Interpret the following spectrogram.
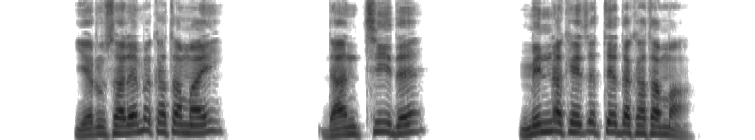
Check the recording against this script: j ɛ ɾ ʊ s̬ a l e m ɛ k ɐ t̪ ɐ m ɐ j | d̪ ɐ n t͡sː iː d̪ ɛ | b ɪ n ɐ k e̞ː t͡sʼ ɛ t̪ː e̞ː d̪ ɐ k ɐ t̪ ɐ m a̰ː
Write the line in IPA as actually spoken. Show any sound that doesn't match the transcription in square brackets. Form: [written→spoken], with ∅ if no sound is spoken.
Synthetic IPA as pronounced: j ɛ ɾ ʊ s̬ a l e m ɛ k ɐ t̪ ɐ m ɐ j | d̪ ɐ n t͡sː iː d̪ ɛ | [b→m] ɪ [n→nː] ɐ k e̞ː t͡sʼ ɛ t̪ː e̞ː d̪ ɐ k ɐ t̪ ɐ m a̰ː

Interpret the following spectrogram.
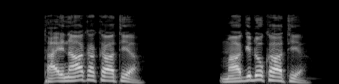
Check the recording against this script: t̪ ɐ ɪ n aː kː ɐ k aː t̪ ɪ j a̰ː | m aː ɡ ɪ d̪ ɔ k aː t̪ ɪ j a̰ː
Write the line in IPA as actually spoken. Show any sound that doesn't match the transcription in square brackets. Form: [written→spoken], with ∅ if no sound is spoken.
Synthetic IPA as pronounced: t̪ ɐ ɪ n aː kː ɐ k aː t̪ ɪ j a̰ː | m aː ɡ ɪ d̪ ɔ k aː t̪ ɪ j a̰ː

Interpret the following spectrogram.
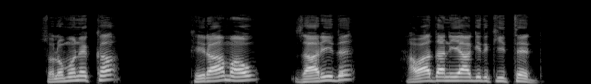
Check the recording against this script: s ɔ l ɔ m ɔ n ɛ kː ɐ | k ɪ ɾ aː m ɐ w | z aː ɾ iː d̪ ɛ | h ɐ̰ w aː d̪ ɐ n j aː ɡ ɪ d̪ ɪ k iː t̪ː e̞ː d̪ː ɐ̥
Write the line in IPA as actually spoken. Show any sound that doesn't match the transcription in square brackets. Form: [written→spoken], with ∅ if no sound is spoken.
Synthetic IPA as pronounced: s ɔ l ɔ m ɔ n ɛ kː ɐ | k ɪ ɾ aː m ɐ w | z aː ɾ iː d̪ ɛ | h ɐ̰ w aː d̪ ɐ n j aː ɡ ɪ d̪ ɪ k iː t̪ː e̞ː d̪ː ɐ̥

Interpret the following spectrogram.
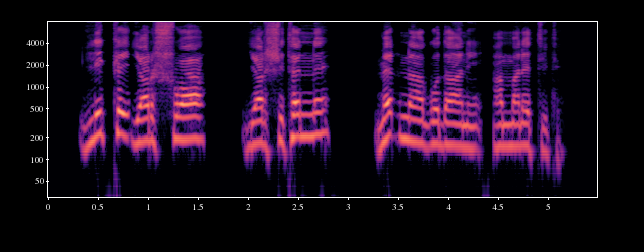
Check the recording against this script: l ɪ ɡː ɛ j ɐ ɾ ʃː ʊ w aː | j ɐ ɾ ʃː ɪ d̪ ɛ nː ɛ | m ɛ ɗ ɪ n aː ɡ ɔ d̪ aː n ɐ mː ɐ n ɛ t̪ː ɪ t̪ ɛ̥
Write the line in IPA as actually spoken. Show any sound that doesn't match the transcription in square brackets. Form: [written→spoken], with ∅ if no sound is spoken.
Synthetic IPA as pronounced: l ɪ [ɡː→kː] ɛ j ɐ ɾ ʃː ʊ w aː | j ɐ ɾ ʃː ɪ [d̪→t̪] ɛ nː ɛ | m ɛ ɗ ɪ n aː ɡ ɔ d̪ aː n ɐ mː ɐ n ɛ t̪ː ɪ t̪ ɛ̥

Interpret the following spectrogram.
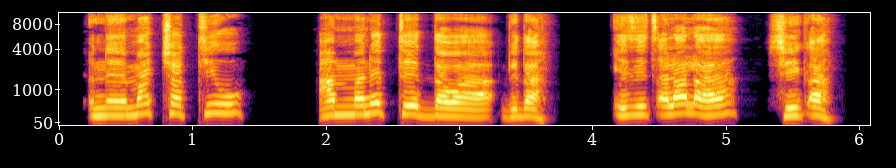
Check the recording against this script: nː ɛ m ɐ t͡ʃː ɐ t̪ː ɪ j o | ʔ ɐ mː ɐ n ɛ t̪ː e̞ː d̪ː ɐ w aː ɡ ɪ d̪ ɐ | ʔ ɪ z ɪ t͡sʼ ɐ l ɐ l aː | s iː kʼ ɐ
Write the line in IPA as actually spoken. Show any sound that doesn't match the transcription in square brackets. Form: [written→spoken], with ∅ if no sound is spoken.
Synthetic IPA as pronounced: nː ɛ m ɐ t͡ʃː ɐ t̪ː ɪ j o | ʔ ɐ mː ɐ n ɛ t̪ː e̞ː d̪ː ɐ w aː ɡ ɪ d̪ ɐ | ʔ ɪ z ɪ t͡sʼ ɐ l ɐ l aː | s iː kʼ ɐ

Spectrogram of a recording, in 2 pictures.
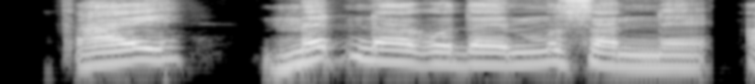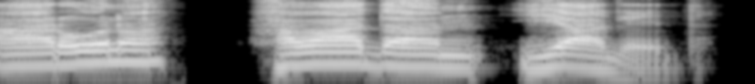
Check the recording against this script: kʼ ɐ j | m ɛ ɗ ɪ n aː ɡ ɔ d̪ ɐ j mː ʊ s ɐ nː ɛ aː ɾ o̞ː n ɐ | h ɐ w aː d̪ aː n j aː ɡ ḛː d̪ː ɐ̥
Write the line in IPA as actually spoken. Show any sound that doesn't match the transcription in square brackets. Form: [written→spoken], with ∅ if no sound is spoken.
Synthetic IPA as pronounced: kʼ ɐ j | m ɛ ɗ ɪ n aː ɡ ɔ d̪ ɐ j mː ʊ s ɐ nː ɛ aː ɾ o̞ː n ɐ | h ɐ w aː d̪ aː n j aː ɡ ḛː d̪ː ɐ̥

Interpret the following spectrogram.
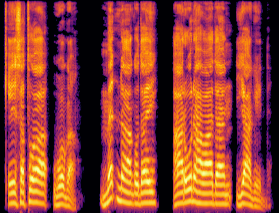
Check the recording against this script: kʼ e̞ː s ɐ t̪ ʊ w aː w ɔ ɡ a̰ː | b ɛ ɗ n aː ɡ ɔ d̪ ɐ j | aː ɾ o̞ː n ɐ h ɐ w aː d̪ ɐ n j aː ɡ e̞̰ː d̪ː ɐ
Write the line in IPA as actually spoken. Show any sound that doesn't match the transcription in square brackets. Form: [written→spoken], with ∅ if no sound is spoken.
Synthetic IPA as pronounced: kʼ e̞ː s ɐ t̪ ʊ w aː w ɔ ɡ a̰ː | [b→m] ɛ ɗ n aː ɡ ɔ d̪ ɐ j | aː ɾ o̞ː n ɐ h ɐ w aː d̪ ɐ n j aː ɡ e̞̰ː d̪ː ɐ

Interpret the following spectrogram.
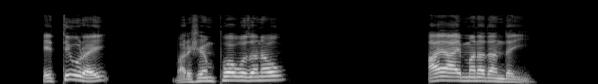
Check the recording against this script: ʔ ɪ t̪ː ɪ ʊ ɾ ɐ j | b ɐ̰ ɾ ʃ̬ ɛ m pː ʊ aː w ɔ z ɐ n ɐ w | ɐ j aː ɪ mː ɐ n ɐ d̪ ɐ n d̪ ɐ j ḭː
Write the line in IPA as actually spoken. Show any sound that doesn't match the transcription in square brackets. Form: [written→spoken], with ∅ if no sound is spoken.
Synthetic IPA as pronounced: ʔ ɪ t̪ː ɪ ʊ ɾ ɐ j | b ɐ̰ ɾ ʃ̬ ɛ m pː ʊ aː w ɔ z ɐ n ɐ w | ɐ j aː ɪ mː ɐ n ɐ d̪ ɐ n d̪ ɐ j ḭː

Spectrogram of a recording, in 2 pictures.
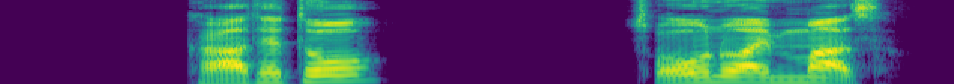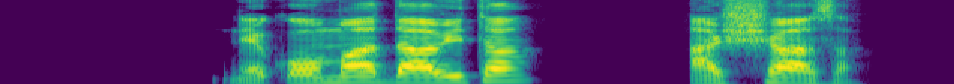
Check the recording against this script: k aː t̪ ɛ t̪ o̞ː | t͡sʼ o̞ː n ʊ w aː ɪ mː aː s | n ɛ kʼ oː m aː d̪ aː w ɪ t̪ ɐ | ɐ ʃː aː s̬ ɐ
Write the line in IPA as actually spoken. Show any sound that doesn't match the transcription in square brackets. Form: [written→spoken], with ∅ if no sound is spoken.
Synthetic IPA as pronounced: k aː t̪ ɛ t̪ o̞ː | t͡sʼ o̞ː n ʊ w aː ɪ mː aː s | n ɛ kʼ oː m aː d̪ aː w ɪ t̪ ɐ | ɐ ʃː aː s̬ ɐ

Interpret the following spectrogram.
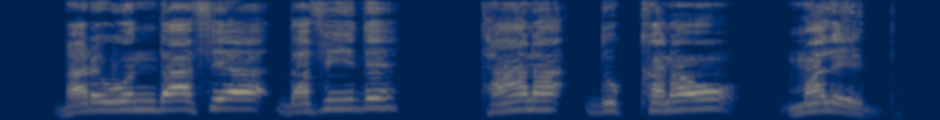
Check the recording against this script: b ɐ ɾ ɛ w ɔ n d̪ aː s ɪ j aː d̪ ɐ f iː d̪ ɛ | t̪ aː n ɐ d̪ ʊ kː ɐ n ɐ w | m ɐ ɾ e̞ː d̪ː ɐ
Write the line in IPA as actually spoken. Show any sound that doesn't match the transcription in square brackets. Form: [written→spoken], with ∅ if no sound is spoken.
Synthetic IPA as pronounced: b ɐ ɾ ɛ w ɔ n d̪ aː [s→f] ɪ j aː d̪ ɐ f iː d̪ ɛ | t̪ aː n ɐ d̪ ʊ kː ɐ n ɐ w | m ɐ [ɾ→l] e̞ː d̪ː ɐ

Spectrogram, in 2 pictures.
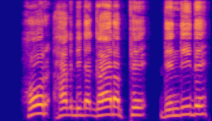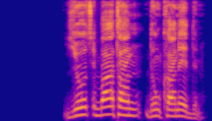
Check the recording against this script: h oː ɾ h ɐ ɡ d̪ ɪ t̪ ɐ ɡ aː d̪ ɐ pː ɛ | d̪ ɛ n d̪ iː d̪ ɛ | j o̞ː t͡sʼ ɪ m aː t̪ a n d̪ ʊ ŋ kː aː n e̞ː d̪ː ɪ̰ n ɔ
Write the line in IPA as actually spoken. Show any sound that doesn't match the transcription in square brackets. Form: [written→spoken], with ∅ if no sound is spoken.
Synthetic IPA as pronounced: h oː ɾ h ɐ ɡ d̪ ɪ [t̪→d̪] ɐ ɡ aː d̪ ɐ pː ɛ | d̪ ɛ n d̪ iː d̪ ɛ | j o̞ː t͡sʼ ɪ [m→b] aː t̪ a n d̪ ʊ ŋ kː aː n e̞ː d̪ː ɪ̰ n ɔ

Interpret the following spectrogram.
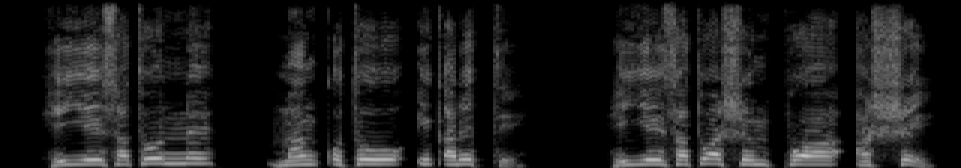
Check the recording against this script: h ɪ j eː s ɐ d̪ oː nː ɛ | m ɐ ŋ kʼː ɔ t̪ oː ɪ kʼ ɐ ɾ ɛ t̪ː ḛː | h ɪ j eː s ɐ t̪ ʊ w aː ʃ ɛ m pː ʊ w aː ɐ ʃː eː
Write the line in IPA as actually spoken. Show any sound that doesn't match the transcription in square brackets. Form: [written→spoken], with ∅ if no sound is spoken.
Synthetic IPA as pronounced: h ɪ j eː s ɐ [d̪→t̪] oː nː ɛ | m ɐ ŋ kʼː ɔ t̪ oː ɪ kʼ ɐ ɾ ɛ t̪ː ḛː | h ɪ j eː s ɐ t̪ ʊ w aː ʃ ɛ m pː ʊ w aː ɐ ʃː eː

